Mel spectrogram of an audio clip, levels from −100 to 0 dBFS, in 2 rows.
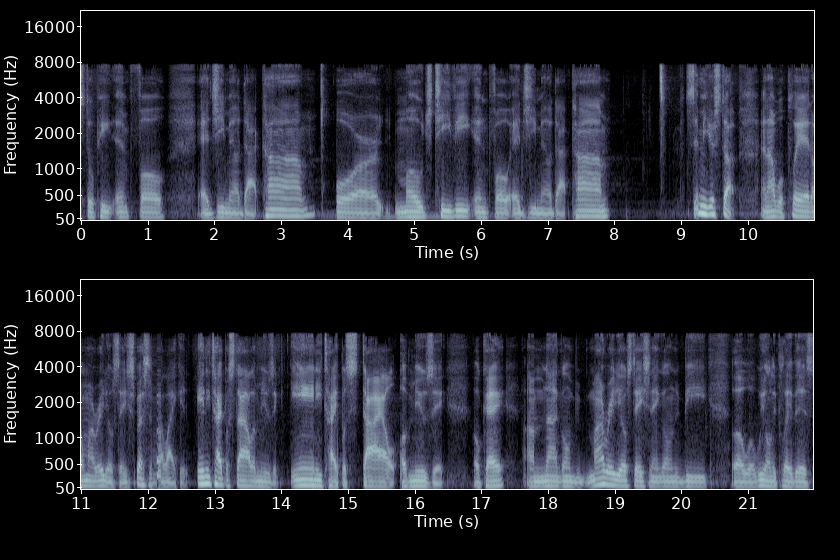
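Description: Short buzzy patches, held at full level and ending in a slight warble, occur at 6.60–6.63 s, 12.04–12.19 s (scattered gaps), 14.43–14.48 s after "of style of music", 15.79–15.82 s after "type of style", and 17.75–17.79 s before "not going to be". This is concealed Bluetooth headset packet loss. The phone filled each missing stretch by repeating about the last 20 ms of waveform.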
